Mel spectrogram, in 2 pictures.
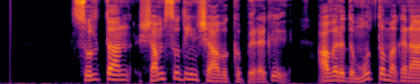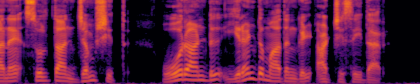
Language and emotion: Tamil, neutral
